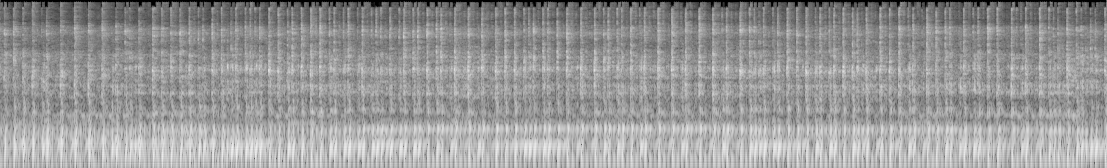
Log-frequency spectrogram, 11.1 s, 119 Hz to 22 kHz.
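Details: Test run of a freshly overhauled small single-cylinder motorcycle (tagged XRM125, drag bike). Steady, even firing at a fast idle with a crisp exhaust beat and no knocks or misses. The engine runs healthy after the overhaul.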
